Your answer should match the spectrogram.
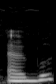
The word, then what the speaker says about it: Baux: Beau, qui s'écrit donc B-A-U-X, parce que c'est la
